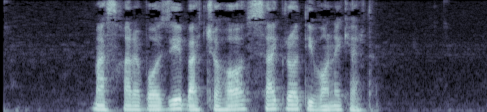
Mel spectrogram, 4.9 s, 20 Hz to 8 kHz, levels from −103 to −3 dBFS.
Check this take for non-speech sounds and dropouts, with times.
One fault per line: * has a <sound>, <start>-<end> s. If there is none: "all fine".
all fine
